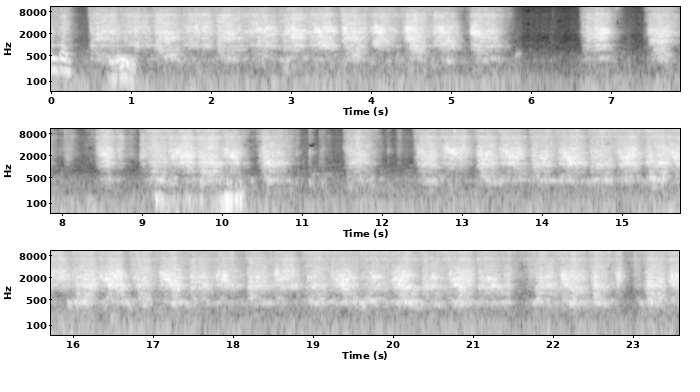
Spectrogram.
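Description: A cow being milked by hand: streams of milk squirting into a plastic bucket in a steady rhythm, about two to three squirts a second. There is a brief break about six seconds in.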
